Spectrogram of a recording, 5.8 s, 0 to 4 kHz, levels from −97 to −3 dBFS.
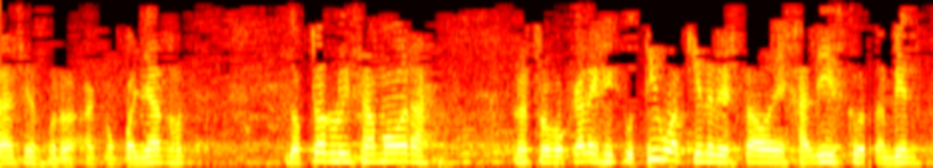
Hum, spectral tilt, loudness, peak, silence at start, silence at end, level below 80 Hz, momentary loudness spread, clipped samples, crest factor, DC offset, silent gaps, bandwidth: none; -11.5 dB/octave; -15 LUFS; -2 dBFS; 0 s; 0 s; -52 dBFS; 13 LU; under 0.1%; 12 dB; under 0.1%; none; 4 kHz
